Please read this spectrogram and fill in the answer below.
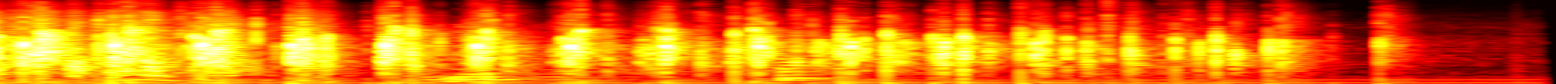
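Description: Small audience clapping, the applause thinning out and stopping about four and a half seconds in, with one last clap just after.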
